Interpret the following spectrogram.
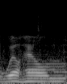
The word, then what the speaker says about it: Wilhelm: I'd personally kind of like to see the Willem death scream, the Wilhelm or Willem, however you want to pronounce it, the Wilhelm death scream incorporated somehow.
